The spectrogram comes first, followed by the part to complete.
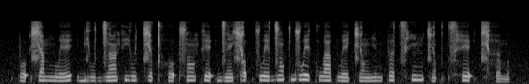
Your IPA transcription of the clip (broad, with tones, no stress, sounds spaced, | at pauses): p o˨ ʔ ɕ a˧ m n̪ w e˨˦ | b j u˨˩ d͡z ã˧ k j u˧ t͡ɕ ə˧ t̪ʰ o˨ ʔ s ɔ̃˦ k e˦ ʔ d͡z ẽ˧ ɕ ɔ˦ t̚ s w e˧ d͡z ɔ̃˦ k̚ d͡z w e˥˧ k w a˦ p w e˧ t͡ɕ ɔ̃˧ ŋ i˥˧ n p ə˥˧ t͡sʰ ĩ˦ ŋ t͡ɕ ɔ̃˨ k̚ t͡sʰ e˦ ʔ t͡ɕʰ ə˨˩ m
